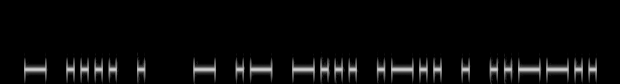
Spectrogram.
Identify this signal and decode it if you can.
Morse code, heard as a keyed tone, about 17 wpm, 700 Hz. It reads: THE TABLE?
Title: Sentences from Top 1000 Words - Review Part 2 - 17wpm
